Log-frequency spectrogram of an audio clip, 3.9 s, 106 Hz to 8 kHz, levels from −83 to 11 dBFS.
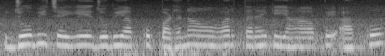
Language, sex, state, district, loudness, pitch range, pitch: Hindi, female, Bihar, Samastipur, -15 LUFS, 235-255 Hz, 245 Hz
